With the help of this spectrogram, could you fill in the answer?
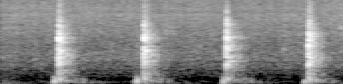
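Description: Four heavy, evenly spaced knocks on a door, each a deep thud with a sharp edge, landing in a slow steady rhythm with nothing else audible between them.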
